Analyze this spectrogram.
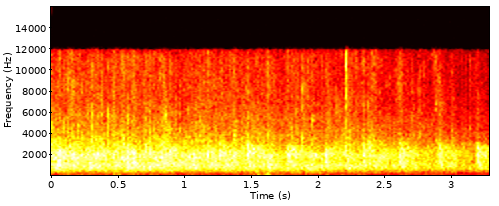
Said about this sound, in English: So can we give them a round applause one more time? 다시 한번 박수로 격려하겠습니다.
